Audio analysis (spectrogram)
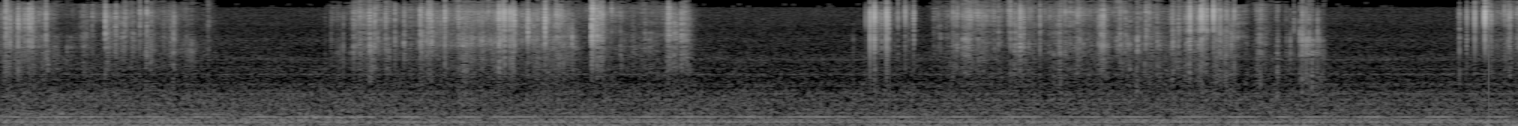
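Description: Long painted nails scratch the rough surface of a large, solid, lit pink rock-salt Himalayan salt lamp. Quiet bursts of bright, dry, crackling scratches come in clusters with pauses between them, over a faint steady low hum.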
